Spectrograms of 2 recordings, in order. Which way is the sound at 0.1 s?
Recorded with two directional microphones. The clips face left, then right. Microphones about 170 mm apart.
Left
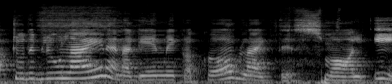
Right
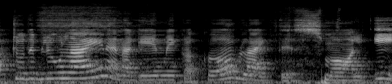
30° left (ahead or behind).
